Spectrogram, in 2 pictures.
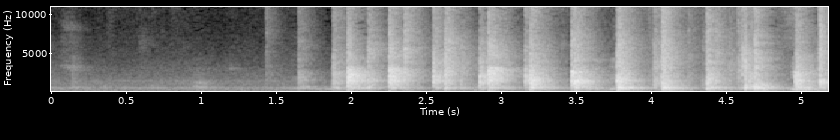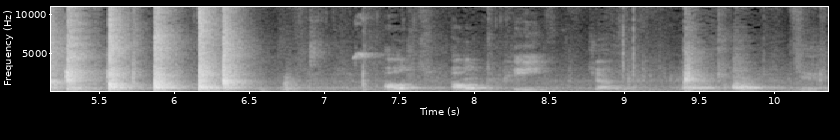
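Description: Applause from a small group of people, starting about two seconds in and lasting about five seconds, followed by a few brief voices.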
